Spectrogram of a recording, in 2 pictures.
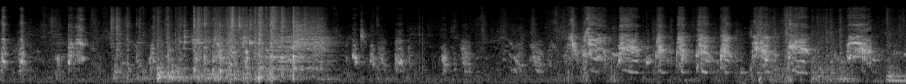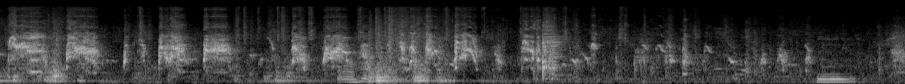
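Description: A flock of Ross 308 broiler chickens clucking and calling, many short overlapping calls coming one after another.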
